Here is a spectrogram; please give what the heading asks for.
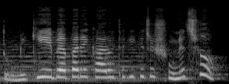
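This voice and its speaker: Woman playing a high-voiced, probing village wife. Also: expressive, fast. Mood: concerned, probing. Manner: questioning, insistent. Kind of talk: cartoon drama acting. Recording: music clearly behind the voice.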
